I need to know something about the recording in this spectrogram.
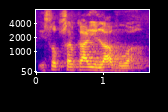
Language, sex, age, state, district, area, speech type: Hindi, male, 60+, Bihar, Begusarai, rural, spontaneous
